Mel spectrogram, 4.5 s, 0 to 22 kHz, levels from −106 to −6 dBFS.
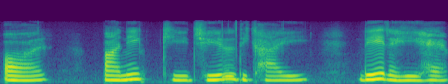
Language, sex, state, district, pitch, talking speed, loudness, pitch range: Hindi, female, Himachal Pradesh, Shimla, 205 Hz, 105 wpm, -17 LUFS, 195-220 Hz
